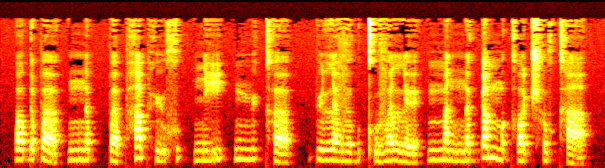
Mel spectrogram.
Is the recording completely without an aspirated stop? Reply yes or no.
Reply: no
